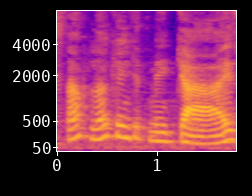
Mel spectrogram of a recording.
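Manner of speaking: mock very calm, even, slow delivery. Imitating a headless ghost woman prop's phrases: imitating a calm voice. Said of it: "in this very calm kind of".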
